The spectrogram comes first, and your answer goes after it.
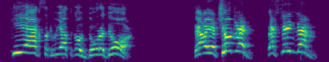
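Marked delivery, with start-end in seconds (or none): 2.6-4.1 very high, bad fake German accent. Mocking what someone seems to want done, in a bad german accent. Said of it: "I did a bad German accent".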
